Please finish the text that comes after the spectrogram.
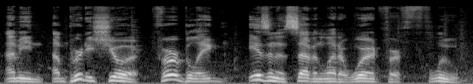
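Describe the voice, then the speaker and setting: A man voicing a gruff, exasperated newspaper boss in a comic-book dub, speaking bluntly. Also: mid-range voice, lively intonation, a little slow.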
